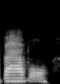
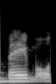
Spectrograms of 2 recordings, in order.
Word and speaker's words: Babel: And if you read chapter 10 of Genesis, that's the chapter where we have the tower of Babel or Babel, depending on how you want to pronounce it.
